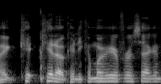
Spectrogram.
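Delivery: put-on really fast delivery. Showing how the nickname kiddo gets said: imitating a really quick delivery. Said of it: "It's really quick".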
